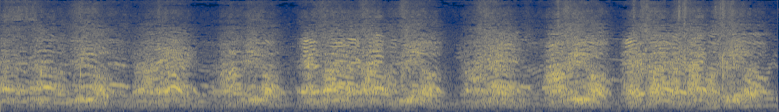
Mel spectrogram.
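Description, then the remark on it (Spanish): A large crowd chants the Cuban political slogan "Canel, amigo, el pueblo está contigo" in unison, loud, the phrase repeating in steady rhythmic bursts with brief dips between each shouted line. “Canel, amigo, el pueblo está contigo. Me parece que ya escuché esto antes, ¿verdad?”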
